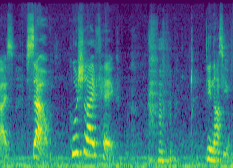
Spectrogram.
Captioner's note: laugh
